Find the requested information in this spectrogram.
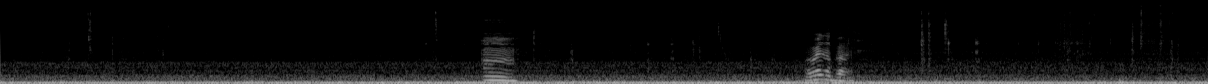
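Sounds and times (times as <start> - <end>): person chewing: 0.6 - 1.8, 4.2 - 8.0, 9.0 - 11.9
person humming: 4.8 - 5.3.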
